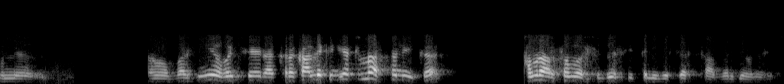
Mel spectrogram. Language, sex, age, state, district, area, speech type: Maithili, male, 60+, Bihar, Begusarai, urban, conversation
